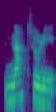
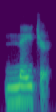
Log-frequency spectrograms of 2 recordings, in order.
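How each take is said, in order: First: Each letter is sounded out, ending in 'ree'. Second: It is said with four sounds, ending in 'cher'. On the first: The speaker calls it wrong. "you'd end up pronouncing the word as naturi" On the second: The speaker calls it right. "The word is nature"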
